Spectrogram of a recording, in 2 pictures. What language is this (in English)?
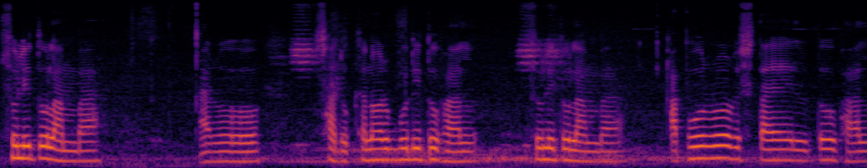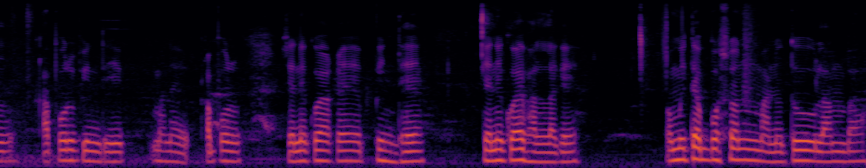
Assamese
